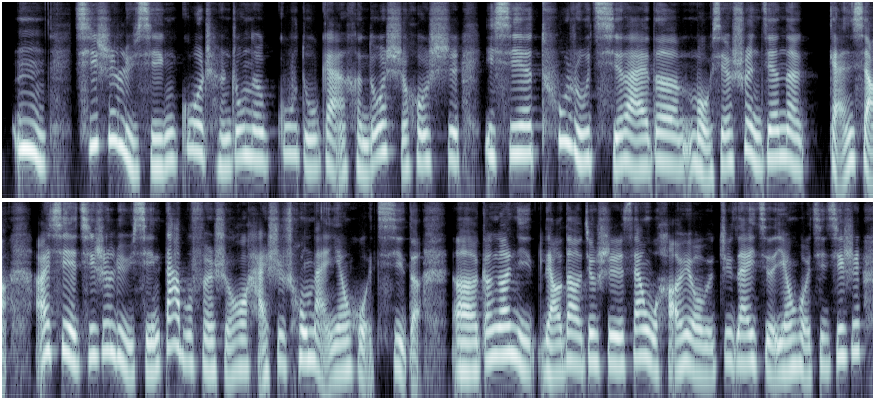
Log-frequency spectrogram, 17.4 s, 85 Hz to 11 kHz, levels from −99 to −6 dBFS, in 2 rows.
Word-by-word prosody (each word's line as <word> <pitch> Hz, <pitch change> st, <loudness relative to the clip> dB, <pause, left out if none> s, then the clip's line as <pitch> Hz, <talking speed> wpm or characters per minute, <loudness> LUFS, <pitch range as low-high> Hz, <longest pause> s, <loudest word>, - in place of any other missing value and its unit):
嗯， 280 Hz, -7 st, +5 dB, 0.3 s
其 315 Hz, +1 st, +1 dB
实 360 Hz, +2 st, +1 dB
旅 235 Hz, -, +3 dB
行 185 Hz, +4 st, 0 dB
过 270 Hz, +4 st, -1 dB
程 195 Hz, -5 st, -4 dB
中 230 Hz, +4 st, 0 dB
的 225 Hz, -2 st, +1 dB
孤 250 Hz, +4 st, -7 dB
独 185 Hz, -6 st, -2 dB
感 195 Hz, -4 st, -2 dB
很 175 Hz, -2 st, -3 dB
多 250 Hz, +10 st, +2 dB
时 180 Hz, -9 st, -4 dB
候 210 Hz, +2 st, -1 dB
是 215 Hz, 0 st, -2 dB, 0.2 s
一 -, -, 0 dB
些 255 Hz, +2 st, +2 dB
突 345 Hz, +7 st, -2 dB
如 230 Hz, -9 st, +3 dB
其 200 Hz, -3 st, -1 dB
来 185 Hz, -3 st, +2 dB
的 200 Hz, 0 st, +1 dB
某 185 Hz, -6 st, 0 dB
些 200 Hz, +5 st, -1 dB
瞬 225 Hz, 0 st, 0 dB
间 230 Hz, +3 st, +2 dB
的 200 Hz, -6 st, 0 dB, 0.2 s
感 205 Hz, -, 0 dB
想， 220 Hz, -, +3 dB, 0.2 s
而 -, -, +3 dB
且 265 Hz, -4 st, +3 dB
其 240 Hz, +5 st, -2 dB
实 270 Hz, +3 st, -1 dB
旅 220 Hz, -11 st, 0 dB
行 165 Hz, +3 st, 0 dB
大 310 Hz, +8 st, +3 dB
部 205 Hz, -5 st, -3 dB
分 180 Hz, -3 st, -2 dB
时 160 Hz, -2 st, -5 dB
候 180 Hz, +4 st, 0 dB
还 180 Hz, -, -2 dB
是 200 Hz, +5 st, -4 dB
充 220 Hz, +2 st, +1 dB
满 220 Hz, -10 st, -1 dB
烟 165 Hz, +2 st, 0 dB
火 175 Hz, -, -4 dB
气 -, -, -4 dB
的。 -, -, -4 dB, 0.3 s
呃， 170 Hz, 0 st, +4 dB
刚 220 Hz, +6 st, +1 dB
刚 250 Hz, +1 st, +6 dB
你 185 Hz, -6 st, +1 dB
聊 160 Hz, -2 st, 0 dB
到 205 Hz, +1 st, +2 dB
就 210 Hz, +2 st, +1 dB
是 195 Hz, -1 st, +2 dB
三 230 Hz, +4 st, +2 dB
五 195 Hz, -, +1 dB
好 180 Hz, +1 st, 0 dB
友 160 Hz, -7 st, 0 dB
聚 215 Hz, +7 st, -6 dB
在 200 Hz, 0 st, +1 dB
一 210 Hz, -, +1 dB
起 190 Hz, -, -4 dB
的 160 Hz, -, 0 dB
烟 170 Hz, +2 st, +1 dB
火 185 Hz, -6 st, -2 dB
气， 190 Hz, +5 st, -8 dB
其 235 Hz, +6 st, -1 dB
实， 270 Hz, +3 st, -3 dB
205 Hz, 250 characters per minute, -22 LUFS, 180-235 Hz, 0.3 s, 刚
